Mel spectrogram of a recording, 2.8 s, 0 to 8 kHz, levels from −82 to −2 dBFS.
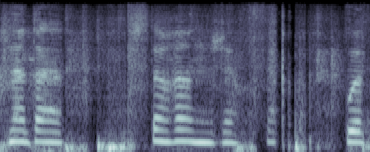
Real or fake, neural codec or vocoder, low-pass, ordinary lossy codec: fake; codec, 16 kHz, 0.8 kbps, ZipCodec; 7.2 kHz; none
